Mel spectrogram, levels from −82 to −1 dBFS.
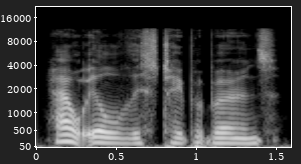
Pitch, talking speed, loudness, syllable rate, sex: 150 Hz, 190 wpm, -19 LUFS, 4.6 syllables/s, male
